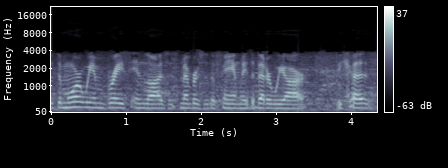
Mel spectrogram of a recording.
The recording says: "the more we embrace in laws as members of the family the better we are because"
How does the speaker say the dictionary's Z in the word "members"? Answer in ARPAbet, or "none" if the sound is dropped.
Z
